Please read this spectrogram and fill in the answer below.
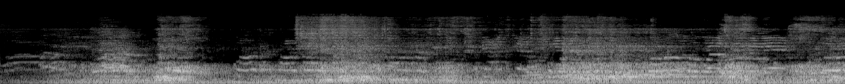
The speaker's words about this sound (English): That is one of the guys in the cage had hearing damage because of how loud the lion was roaring.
